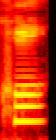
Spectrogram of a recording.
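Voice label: "kuo", Mandarin Chinese, first tone, pronunciation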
